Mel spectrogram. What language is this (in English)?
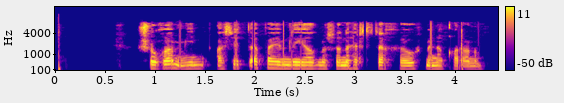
Bashkir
